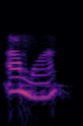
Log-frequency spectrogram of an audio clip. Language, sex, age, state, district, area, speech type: Sanskrit, female, 45-60, Karnataka, Uttara Kannada, rural, conversation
